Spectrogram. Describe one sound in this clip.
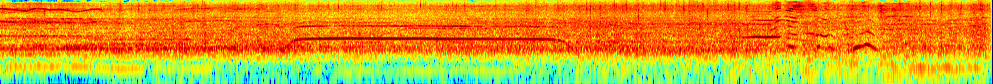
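A young woman sings through loudspeakers in a large echoing arena.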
